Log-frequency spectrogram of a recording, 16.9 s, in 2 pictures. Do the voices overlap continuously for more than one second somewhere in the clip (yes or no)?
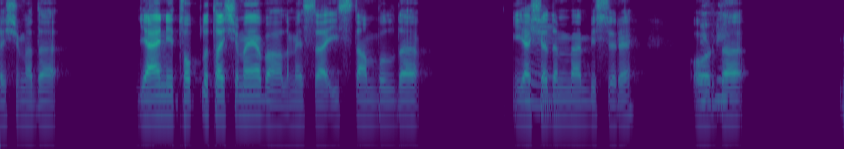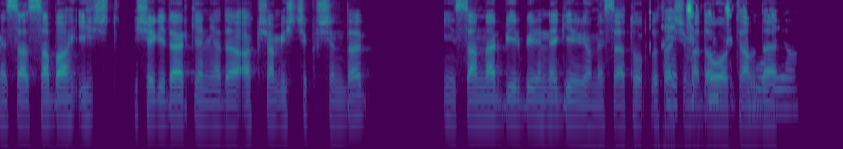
yes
